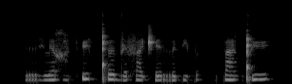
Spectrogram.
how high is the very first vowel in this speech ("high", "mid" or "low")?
mid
